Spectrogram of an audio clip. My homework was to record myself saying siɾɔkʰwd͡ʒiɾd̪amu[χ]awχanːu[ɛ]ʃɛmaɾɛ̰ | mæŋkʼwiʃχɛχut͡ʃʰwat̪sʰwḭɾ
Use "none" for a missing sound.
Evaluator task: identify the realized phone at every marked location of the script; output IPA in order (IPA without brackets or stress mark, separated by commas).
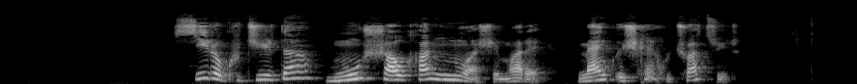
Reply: ʃ, a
